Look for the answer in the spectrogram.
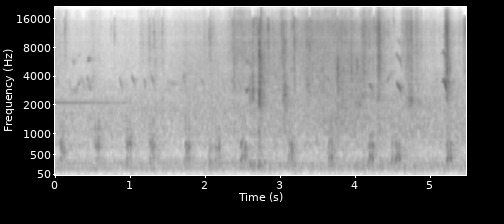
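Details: Mother hen making a special sound to show her chicks where the food is: soft low clucks roughly every half second, with faint high chick peeps and background hum.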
